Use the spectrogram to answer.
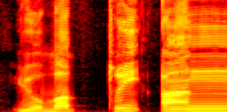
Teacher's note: ایسے نون کو جماؤ کے ساتھ ادا کریں گے، آواز کو تھوڑی دیر کے لیے ناک میں رکھیں گے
